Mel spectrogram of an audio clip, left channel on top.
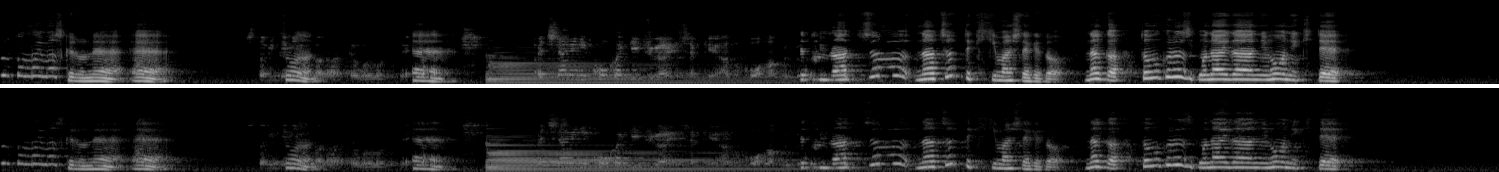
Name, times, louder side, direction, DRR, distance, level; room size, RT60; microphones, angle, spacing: voice 1, 0.0-1.7 2.9-3.2 4.1-4.4 8.0-13.5, left 6 dB, 90° left, 0.5 m, -29 dB
voice 2, 1.3-1.7 2.5-4.2 4.6-4.8 5.3-8.3, left 3 dB, 65° left, 4.3 m, -45 dB
Acoustic guitar, 4.9-9.7, right 3 dB, 65° right, 4.7 m, -46 dB
26.5 x 12.0 x 3.3 m
head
